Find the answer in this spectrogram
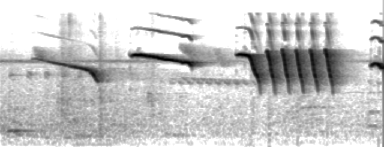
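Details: Female Oriental magpie-robin voice used to excite a male bird: a long descending whistle, then a pure sustained whistle, then a quick series of about six sharp rasping notes in rapid succession.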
